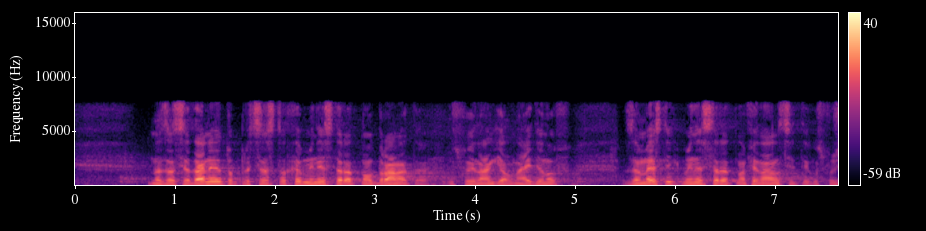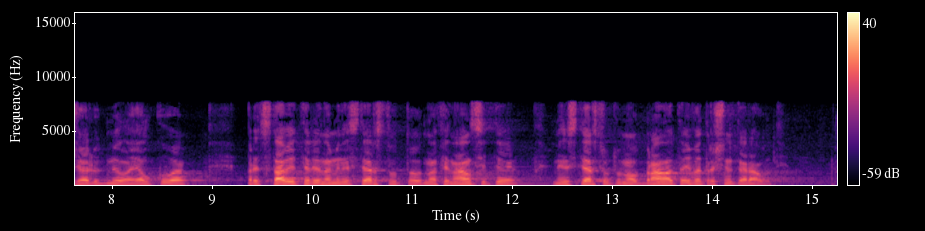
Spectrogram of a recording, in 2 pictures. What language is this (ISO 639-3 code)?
bul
